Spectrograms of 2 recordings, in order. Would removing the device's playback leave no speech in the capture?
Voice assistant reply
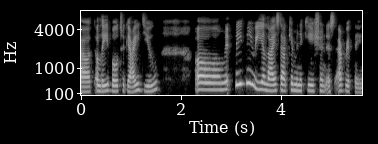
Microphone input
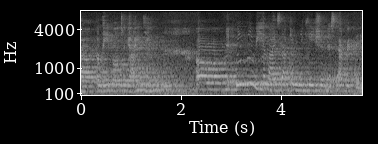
Yes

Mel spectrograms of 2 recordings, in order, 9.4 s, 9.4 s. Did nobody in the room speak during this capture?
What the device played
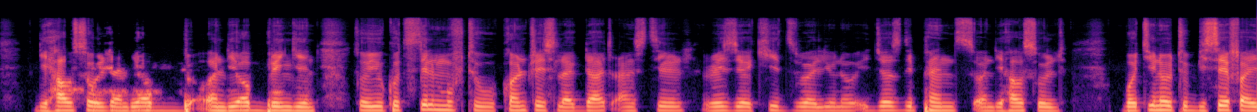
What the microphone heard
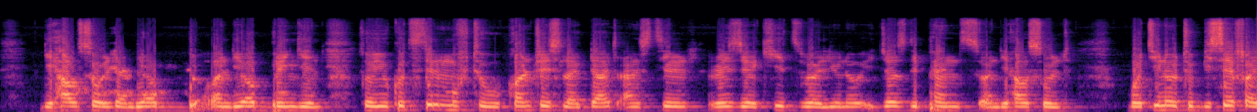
Yes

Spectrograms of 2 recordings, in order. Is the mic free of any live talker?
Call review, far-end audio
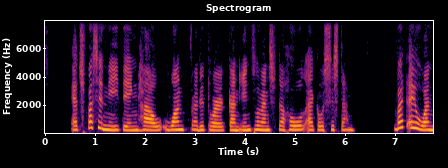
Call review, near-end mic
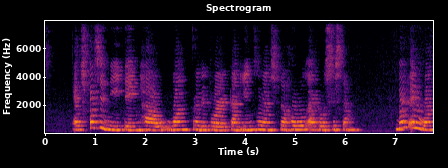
Yes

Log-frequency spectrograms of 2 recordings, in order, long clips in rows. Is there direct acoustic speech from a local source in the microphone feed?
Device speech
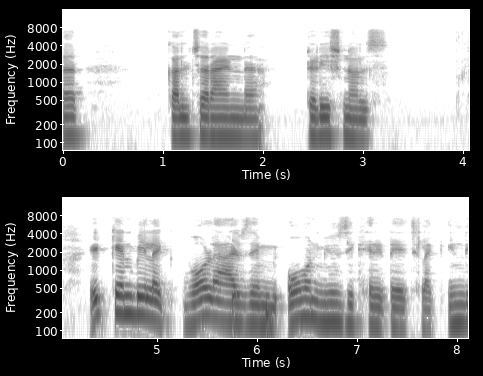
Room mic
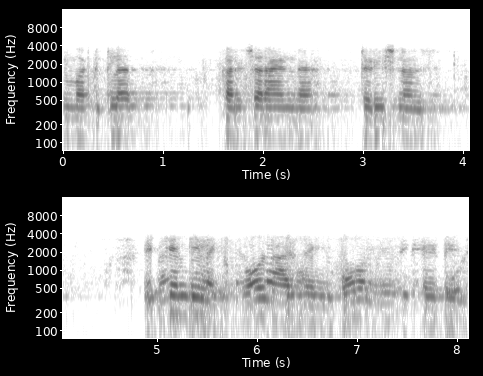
Yes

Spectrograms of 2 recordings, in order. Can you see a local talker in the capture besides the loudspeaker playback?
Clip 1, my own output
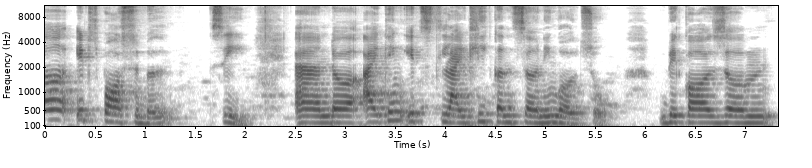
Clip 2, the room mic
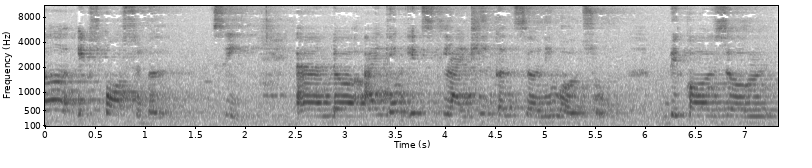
No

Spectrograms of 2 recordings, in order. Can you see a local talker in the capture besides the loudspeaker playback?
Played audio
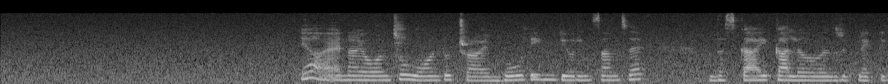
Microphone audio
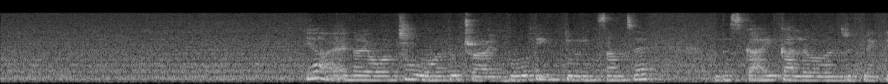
No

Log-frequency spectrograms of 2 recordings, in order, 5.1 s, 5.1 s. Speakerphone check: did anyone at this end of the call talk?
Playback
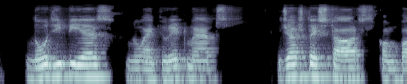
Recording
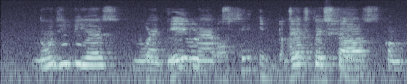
Yes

